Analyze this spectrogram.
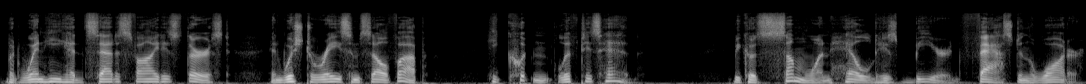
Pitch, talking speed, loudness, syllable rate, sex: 100 Hz, 150 wpm, -23 LUFS, 4.0 syllables/s, male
